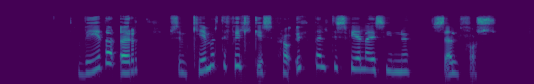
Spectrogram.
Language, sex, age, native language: Icelandic, female, 30-39, Icelandic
